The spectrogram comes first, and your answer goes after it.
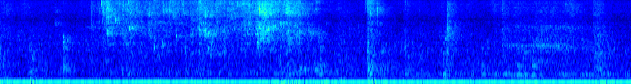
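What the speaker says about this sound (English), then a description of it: "And rinse our hands again." Tap water runs steadily into a sink while hands are rinsed under it, with splashing bursts over the flow, close and continuous, and a low hum underneath.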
